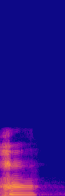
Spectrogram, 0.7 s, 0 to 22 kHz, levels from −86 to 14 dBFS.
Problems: none marked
